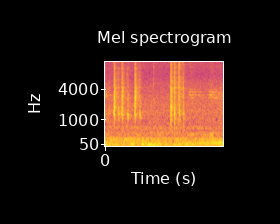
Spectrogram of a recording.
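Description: Computer keyboard keys clicking as code is typed: a quick run of keystrokes in the first second, then a few more about a second and a half in.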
